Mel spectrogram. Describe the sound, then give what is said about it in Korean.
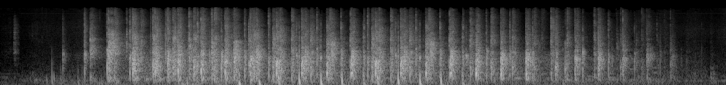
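Steady, brisk hand clapping from a few people, cheering for a singer's live recording that lacked crowd cheers, rising quickly after a quiet start and continuing loudly for several seconds with dense, sharp slaps before tapering off at the end. “같은 라이브인데도 사람들 환호 소리가 없어서 좀 쓸쓸해 보이긴 했는데 우리라도 환호를 좀 해드릴까요?”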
